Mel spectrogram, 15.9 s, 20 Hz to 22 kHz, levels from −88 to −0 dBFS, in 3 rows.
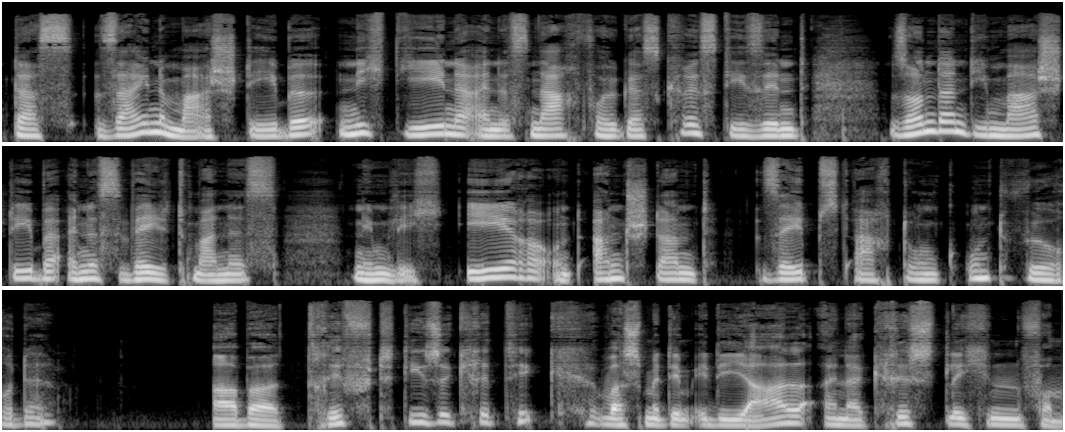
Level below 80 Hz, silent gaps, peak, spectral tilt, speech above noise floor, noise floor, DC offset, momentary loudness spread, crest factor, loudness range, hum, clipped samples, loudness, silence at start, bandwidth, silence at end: -56 dBFS; none; 0 dBFS; -5 dB/octave; 48 dB; -67 dBFS; under 0.1%; 8 LU; 18 dB; 3 LU; none; under 0.1%; -19 LUFS; 0.05 s; 17 kHz; 0 s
